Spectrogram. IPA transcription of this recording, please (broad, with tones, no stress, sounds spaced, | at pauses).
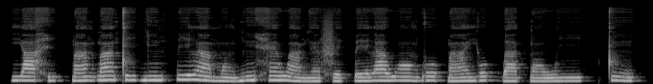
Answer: j a˨ h i˨ k͡p ã˨˦ ɡ͡b ã˦ t i˧ ɡ ĩ˧ k͡p i˦ l ã˦˨ m ɔ̃˨ ɡ͡b ĩ˧ h ɛ̃˧ w ã˨ ɡ ɛ̃˨ f e˨ k͡p e˧ l a˦ w ɔ̃˦ ɡ o˦˨ k͡p ã˨˦ j o˦ ɡ͡b a˧ k͡p ɔ̃˧ w i˦ | t ĩ˨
